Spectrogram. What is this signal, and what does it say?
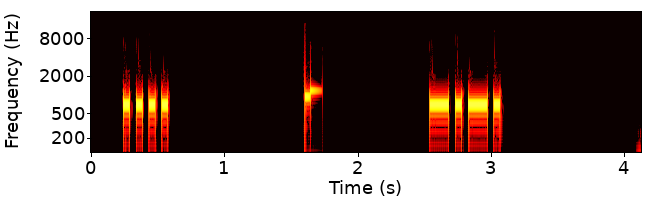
Morse code, heard as a keyed tone, about 25 wpm, 700 Hz. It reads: H C
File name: Single-Letter-Number-25wpm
